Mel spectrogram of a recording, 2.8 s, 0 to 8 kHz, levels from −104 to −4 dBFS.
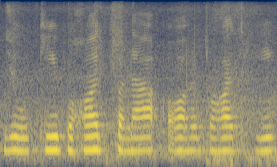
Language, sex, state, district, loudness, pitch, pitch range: Hindi, female, Bihar, Kaimur, -17 LUFS, 200 Hz, 195-205 Hz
